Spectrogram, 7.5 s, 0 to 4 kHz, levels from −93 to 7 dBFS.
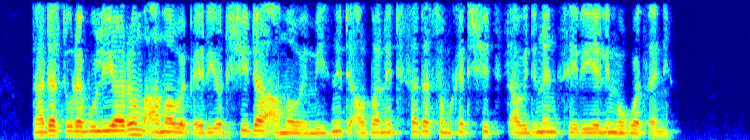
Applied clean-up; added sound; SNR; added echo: none; none; none; none.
